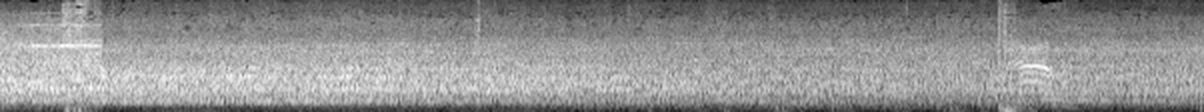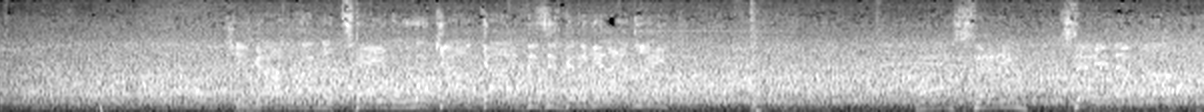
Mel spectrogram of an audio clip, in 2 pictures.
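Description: A large crowd cheers and roars steadily, growing louder partway through.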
